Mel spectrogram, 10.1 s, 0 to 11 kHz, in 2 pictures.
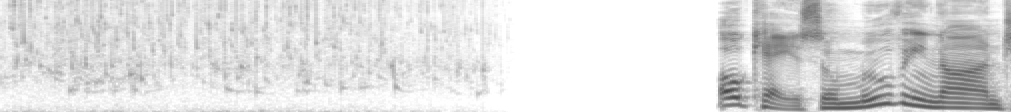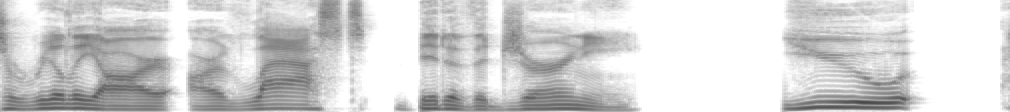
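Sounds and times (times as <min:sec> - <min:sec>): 
sparkling spa water trickling from a crack in an altar stone in a small chapel: 0:00.0 - 0:02.6
speech: 0:03.6 - 0:08.3, 0:09.0 - 0:10.0.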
